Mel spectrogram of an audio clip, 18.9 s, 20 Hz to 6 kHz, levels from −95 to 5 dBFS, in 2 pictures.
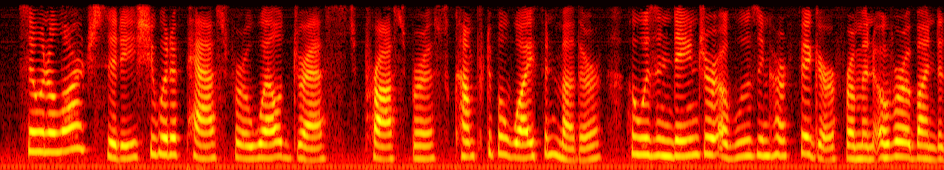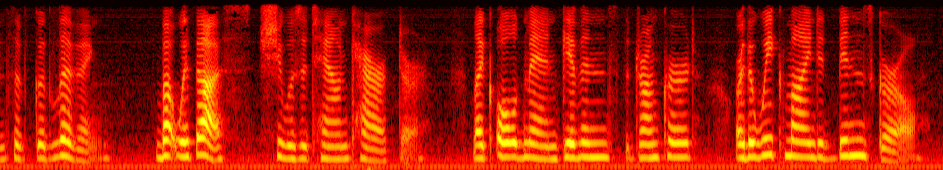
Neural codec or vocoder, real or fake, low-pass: none; real; 5.4 kHz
